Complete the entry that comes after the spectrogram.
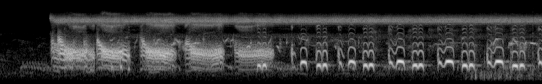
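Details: A male and female Black-collared Barbet pair duet: harsh, scratchy notes for about two seconds, then the rapid, ringing 'too-puddly' duet, repeated about twice a second.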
